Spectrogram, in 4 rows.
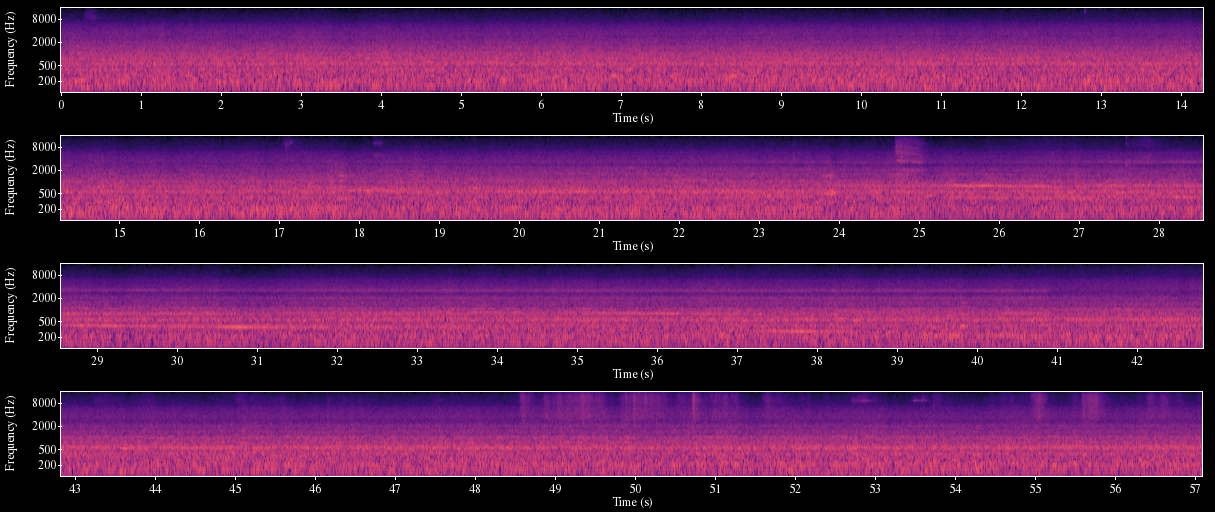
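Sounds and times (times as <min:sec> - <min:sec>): train wheels on rail: 0:15.9 - 0:41.8, 0:42.4 - 0:57.0.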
